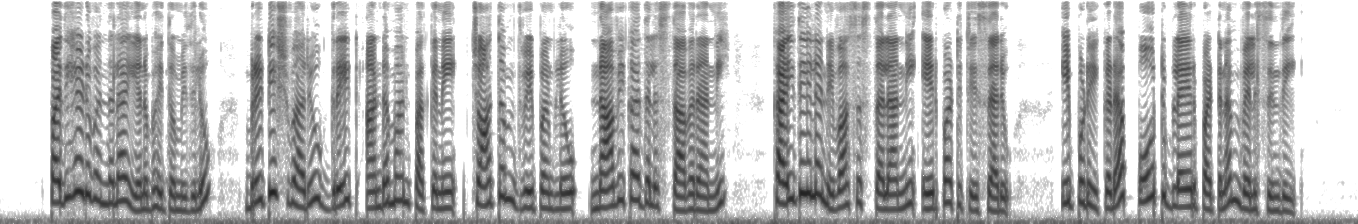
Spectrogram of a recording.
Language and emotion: Telugu, neutral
